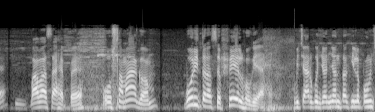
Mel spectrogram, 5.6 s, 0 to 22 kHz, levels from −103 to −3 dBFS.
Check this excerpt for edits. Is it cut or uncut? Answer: cut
